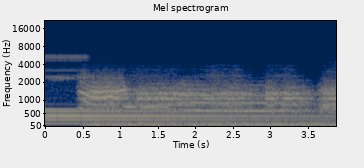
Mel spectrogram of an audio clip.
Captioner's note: Movie playing on laptop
